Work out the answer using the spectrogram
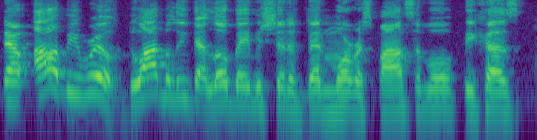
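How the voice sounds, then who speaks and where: Man, reaction show host, fairly high voice, casual animated commentary, street slang. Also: brisk, no echo. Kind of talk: casual commentary on court news.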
